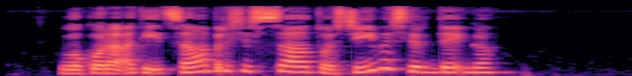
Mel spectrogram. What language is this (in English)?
Latgalian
